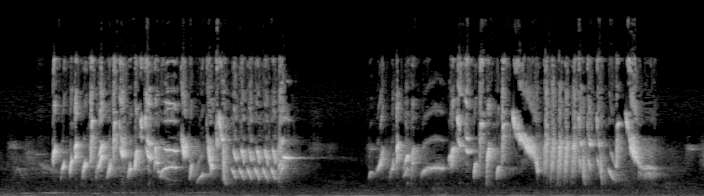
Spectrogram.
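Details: European goldfinch of the Balkan subspecies Carduelis carduelis balcanica, entered in an online world championship for goldfinch song: two long bursts of rapid, liquid twittering with high tinkling and buzzy trilled notes, separated by a short pause.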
